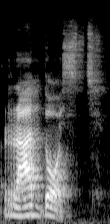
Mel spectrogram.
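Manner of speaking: радость with a clear full O after the Д; Church Slavonic O. Shown as a demonstration. Teacher contrasting Church Slavonic with Moscow Russian. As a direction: say радость with the round O. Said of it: "You have to say that O".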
